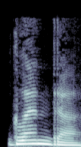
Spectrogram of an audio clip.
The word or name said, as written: glenda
